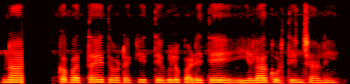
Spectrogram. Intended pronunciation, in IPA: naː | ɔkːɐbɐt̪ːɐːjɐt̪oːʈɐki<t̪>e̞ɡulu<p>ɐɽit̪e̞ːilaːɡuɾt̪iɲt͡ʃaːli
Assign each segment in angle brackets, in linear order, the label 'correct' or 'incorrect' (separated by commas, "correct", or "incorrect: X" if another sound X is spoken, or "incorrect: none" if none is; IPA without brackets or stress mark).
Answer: correct, correct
